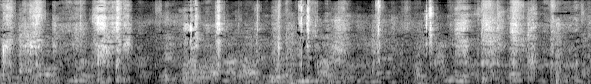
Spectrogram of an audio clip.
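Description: Close-miked eating sounds of a man chewing fatty meat: irregular wet smacking clicks, several a second.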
